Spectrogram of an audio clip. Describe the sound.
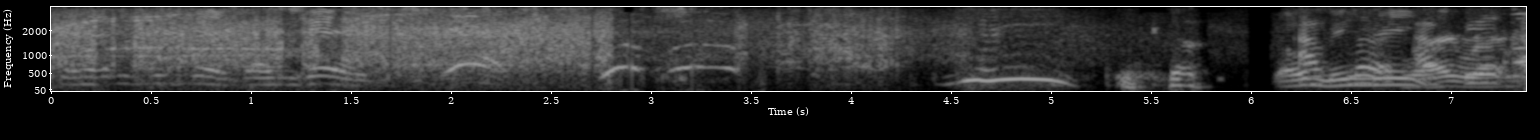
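A burst of audience applause fills the first few seconds, dense and steady, with people talking over it; the clapping fades out and the talking continues on its own.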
